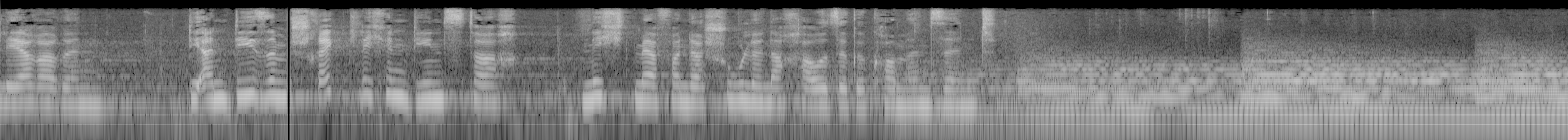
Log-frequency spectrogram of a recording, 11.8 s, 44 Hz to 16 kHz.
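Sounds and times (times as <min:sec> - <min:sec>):
speech: 0:00.0 - 0:08.2
huge deep cathedral bell tolling: 0:07.0 - 0:11.7.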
